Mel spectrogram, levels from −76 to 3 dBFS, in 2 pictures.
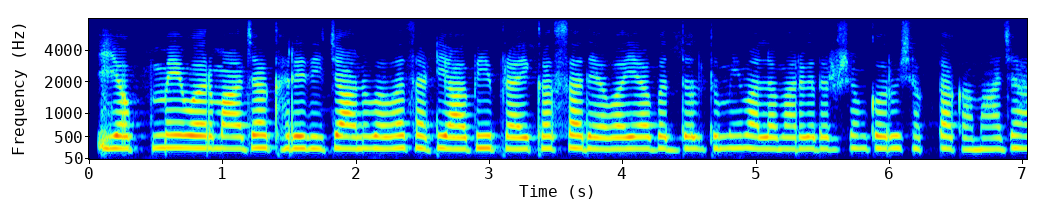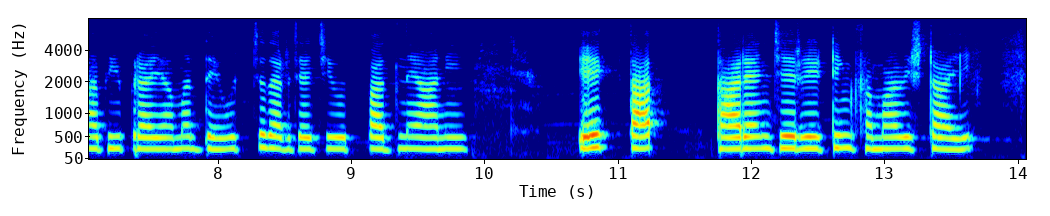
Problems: background sounds at intervals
